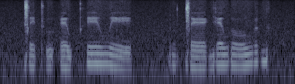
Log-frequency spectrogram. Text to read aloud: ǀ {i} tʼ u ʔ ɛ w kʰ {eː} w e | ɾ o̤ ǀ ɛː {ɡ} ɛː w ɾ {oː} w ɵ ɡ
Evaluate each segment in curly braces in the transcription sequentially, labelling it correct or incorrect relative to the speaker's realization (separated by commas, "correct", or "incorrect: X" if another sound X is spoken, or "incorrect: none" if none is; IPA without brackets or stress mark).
incorrect: e, correct, correct, correct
